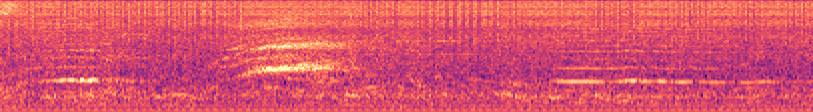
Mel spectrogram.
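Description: A steady electrical hum from a public-address sound system runs under a low murmur. About two seconds in there is one short, high squeal that rises and then falls.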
